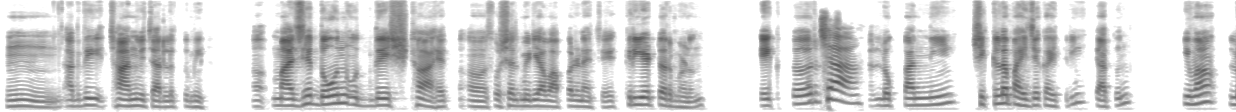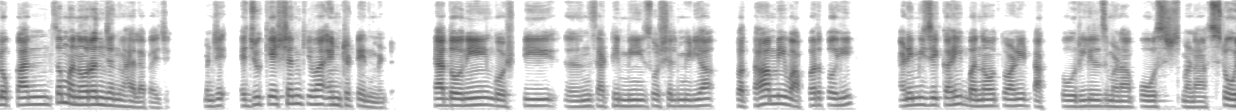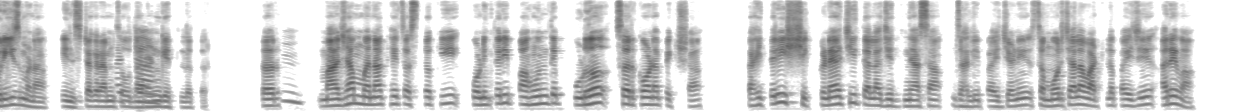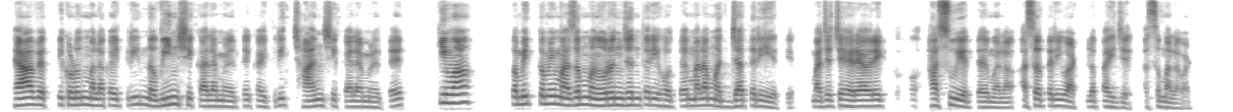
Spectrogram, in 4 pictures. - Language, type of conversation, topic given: Marathi, podcast, सोशल मीडियावर काय शेअर करावं आणि काय टाळावं, हे तुम्ही कसं ठरवता?
- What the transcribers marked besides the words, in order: in English: "स्टोरीज"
